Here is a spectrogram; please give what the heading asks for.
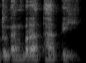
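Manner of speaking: usual speaking voice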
